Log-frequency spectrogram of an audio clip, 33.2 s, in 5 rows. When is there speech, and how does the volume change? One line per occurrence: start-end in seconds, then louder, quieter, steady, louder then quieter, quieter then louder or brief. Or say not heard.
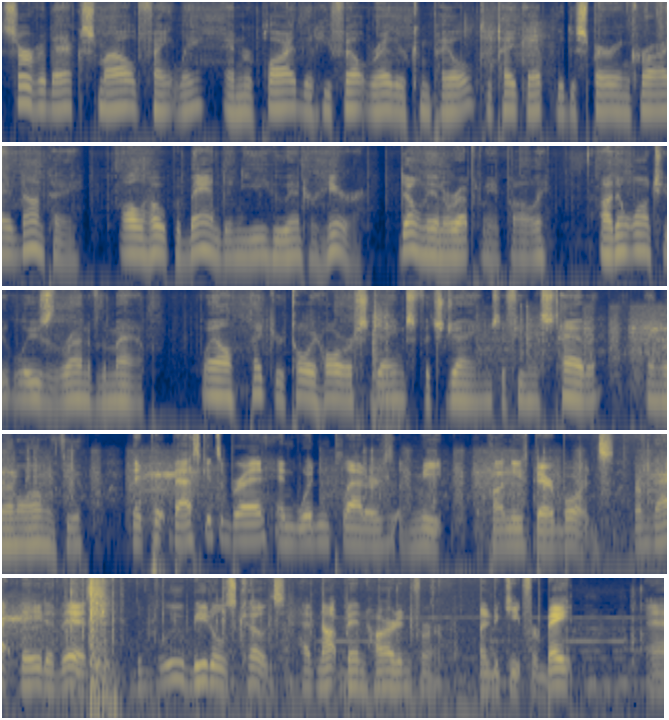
0.0-33.1 steady.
